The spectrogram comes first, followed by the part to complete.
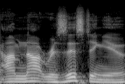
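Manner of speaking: plain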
